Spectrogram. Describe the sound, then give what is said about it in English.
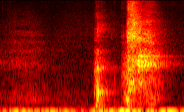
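A single loud human sneeze: a short sharp lead-in followed by an explosive, breathy burst that trails off, heard alone with no talk. “I've never sneezed on the podcast before.”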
